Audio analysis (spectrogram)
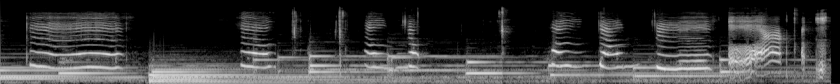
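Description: A cat meowing in the Sakura School Simulator game, a series of loud, close, repeated meows with rising and falling pitch over steady game music, ending in a harsher yowl; no talking.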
